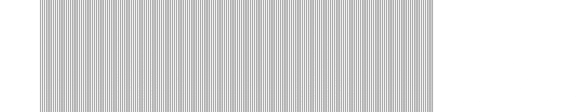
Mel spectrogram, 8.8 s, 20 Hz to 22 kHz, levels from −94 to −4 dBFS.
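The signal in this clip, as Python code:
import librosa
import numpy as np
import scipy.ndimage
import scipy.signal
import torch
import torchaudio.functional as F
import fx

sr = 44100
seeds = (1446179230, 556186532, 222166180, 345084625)

y = 10.0 ** (-11.0 / 20.0) * (np.mod(np.arange(round(5.9 * sr)), round(sr / 30.8)) == 0)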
